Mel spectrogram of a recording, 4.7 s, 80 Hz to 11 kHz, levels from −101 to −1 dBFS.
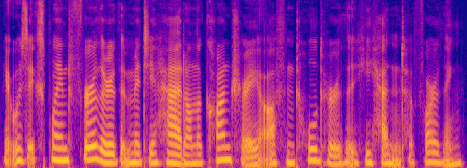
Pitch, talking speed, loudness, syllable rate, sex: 190 Hz, 230 wpm, -19 LUFS, 5.7 syllables/s, female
